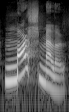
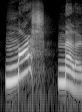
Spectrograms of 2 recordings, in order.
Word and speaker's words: marshmallow: in English we say marshmallow marshmallow be careful with the pronunciation okay marshmallow and the accent goes at the beginning now you can have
